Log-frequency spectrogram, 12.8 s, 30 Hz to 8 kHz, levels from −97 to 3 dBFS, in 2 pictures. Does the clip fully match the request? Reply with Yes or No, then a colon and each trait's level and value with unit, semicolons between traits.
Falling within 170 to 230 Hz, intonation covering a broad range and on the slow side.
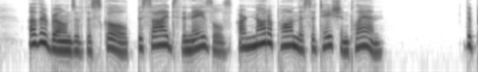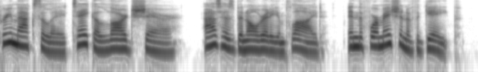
No: high, 190 Hz; wide, 6.2 semitones; average, 150 wpm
